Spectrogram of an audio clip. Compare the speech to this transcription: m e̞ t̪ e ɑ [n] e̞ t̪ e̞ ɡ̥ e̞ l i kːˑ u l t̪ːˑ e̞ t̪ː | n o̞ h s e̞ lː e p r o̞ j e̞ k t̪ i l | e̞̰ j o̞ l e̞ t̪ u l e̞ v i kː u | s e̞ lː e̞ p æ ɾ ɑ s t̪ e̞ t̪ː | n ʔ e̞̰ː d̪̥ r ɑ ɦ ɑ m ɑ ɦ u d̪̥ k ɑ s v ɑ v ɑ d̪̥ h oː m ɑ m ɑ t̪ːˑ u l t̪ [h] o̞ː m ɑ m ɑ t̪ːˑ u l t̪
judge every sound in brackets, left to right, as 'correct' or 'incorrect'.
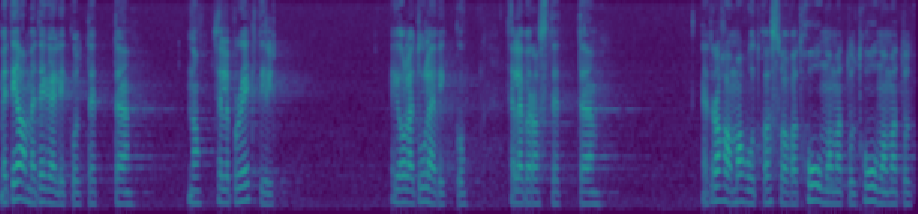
incorrect, correct

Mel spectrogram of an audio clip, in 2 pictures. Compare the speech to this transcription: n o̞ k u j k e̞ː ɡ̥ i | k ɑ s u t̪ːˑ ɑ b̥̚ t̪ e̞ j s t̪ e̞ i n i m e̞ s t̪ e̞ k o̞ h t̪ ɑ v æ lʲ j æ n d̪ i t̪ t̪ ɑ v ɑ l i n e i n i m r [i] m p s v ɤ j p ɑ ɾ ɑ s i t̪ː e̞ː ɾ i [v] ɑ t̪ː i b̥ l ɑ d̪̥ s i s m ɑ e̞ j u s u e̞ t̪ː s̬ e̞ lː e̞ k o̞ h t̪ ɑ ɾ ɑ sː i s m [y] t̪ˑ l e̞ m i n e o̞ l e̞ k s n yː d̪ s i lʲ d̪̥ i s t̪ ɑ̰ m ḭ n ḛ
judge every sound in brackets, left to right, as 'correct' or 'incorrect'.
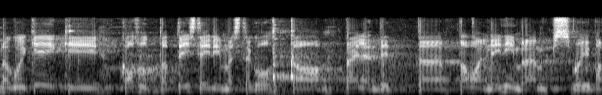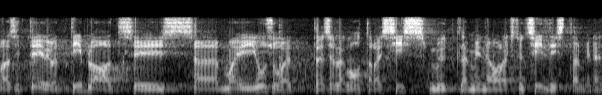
incorrect, correct, correct

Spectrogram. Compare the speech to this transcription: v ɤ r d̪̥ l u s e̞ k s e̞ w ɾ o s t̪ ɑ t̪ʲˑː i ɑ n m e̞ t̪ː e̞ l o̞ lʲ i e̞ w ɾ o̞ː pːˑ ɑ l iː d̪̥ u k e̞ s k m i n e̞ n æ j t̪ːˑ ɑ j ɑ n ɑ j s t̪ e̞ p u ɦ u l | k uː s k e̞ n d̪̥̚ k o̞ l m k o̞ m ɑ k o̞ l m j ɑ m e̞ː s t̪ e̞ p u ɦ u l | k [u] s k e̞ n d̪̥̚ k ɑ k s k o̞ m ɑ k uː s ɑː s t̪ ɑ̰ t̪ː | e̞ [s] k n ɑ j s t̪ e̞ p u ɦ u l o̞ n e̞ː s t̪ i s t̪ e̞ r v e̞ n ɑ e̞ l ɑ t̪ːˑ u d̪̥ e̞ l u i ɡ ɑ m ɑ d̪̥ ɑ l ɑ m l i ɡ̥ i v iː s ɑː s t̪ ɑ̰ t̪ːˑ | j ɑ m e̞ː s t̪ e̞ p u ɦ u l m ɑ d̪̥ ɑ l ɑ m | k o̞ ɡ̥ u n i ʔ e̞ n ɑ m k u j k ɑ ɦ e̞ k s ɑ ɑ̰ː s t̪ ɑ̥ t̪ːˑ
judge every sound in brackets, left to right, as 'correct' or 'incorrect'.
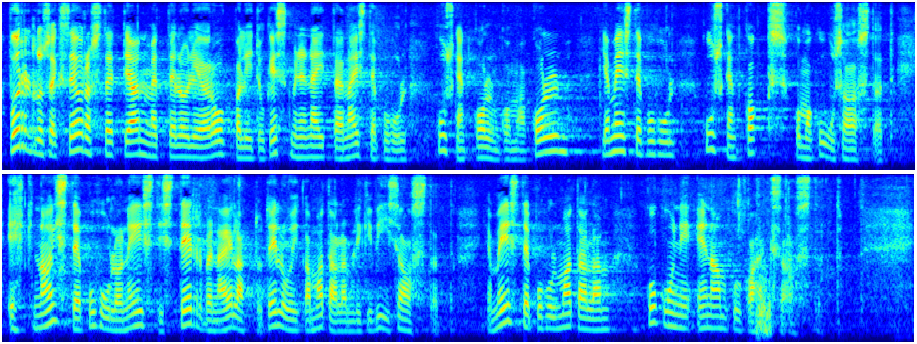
incorrect, incorrect

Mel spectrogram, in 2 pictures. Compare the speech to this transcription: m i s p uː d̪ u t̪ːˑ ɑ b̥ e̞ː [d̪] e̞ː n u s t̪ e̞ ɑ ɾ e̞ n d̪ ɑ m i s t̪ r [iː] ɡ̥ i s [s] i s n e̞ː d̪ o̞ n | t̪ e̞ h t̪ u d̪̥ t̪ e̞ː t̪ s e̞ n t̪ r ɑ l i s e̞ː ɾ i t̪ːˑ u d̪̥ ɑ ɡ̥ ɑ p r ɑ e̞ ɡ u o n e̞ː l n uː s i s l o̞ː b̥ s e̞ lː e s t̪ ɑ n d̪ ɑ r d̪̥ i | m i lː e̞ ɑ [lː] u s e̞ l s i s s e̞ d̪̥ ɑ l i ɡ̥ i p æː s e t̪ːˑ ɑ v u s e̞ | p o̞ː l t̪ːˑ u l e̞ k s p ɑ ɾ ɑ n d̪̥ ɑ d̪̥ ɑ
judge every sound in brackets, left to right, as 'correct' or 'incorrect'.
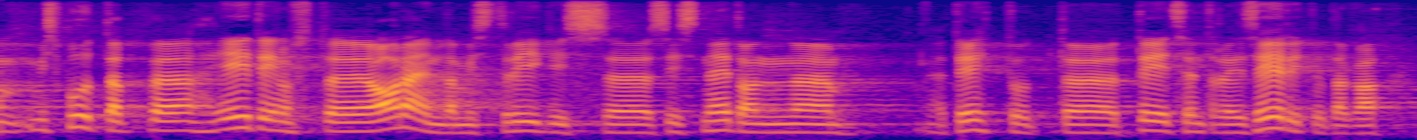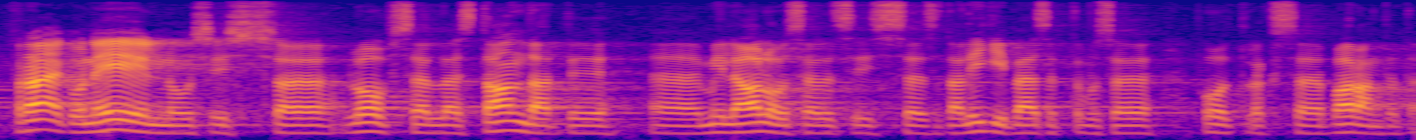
incorrect, correct, correct, incorrect

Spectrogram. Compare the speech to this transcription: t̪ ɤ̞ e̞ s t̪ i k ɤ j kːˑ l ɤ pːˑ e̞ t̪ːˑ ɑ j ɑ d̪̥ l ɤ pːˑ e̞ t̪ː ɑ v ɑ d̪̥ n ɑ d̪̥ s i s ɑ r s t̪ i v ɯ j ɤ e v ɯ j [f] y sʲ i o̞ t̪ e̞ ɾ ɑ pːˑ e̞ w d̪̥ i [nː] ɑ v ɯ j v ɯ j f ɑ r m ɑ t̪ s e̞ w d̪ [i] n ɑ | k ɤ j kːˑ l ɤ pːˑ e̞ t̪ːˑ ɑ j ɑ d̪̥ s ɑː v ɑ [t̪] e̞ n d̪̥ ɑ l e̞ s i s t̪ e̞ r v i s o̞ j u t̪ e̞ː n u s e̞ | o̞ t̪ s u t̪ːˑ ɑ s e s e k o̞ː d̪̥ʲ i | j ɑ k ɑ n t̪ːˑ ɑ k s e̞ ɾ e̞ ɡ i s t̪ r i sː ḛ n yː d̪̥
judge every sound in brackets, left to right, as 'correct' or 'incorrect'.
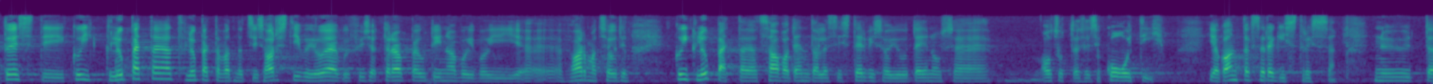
correct, incorrect, correct, incorrect

